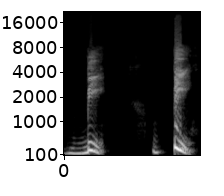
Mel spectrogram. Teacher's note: तो जब आप लिप्स के माध्यम से रोकते हैं तो आप आप इस तरह के जो कॉन्सोनेंट साउंड्स होती हैं उनको बेसिकली बोलते हैं आप बायलेबियल। बायलेबियल मतलब जब आप दोनों लिप्स के माध्यम से रोक रहे हैं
